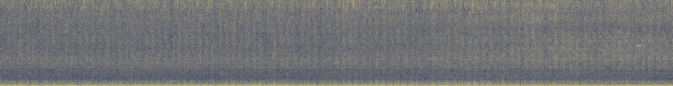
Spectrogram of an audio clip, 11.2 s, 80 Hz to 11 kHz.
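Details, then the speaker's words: 5.3L V8 Silverado with 2024 C8 intake manifold, 2019 ZR1 throttle body, headers and cold air intake, untuned: deep V8 idle with lumpy uneven beat, struggling to stay running; louder exhaust. "so yeah you can hear it having a hard time uh idling like I said none of this is tuned"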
